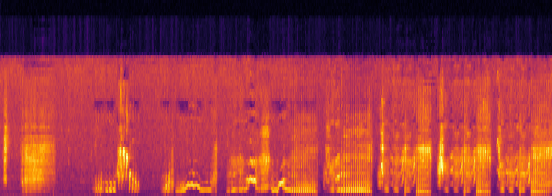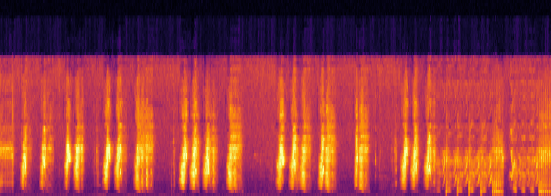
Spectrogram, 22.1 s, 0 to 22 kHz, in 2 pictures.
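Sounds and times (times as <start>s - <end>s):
bird calling with whistles and trills: 1.8s - 15.9s, 16.6s - 22.0s.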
